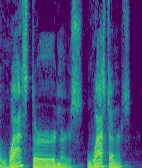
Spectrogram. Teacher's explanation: 这个单词那个 T 发成 D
